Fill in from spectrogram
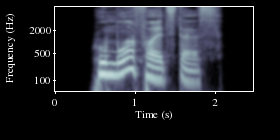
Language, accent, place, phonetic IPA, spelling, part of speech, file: German, Germany, Berlin, [huˈmoːɐ̯ˌfɔlstəs], humorvollstes, adjective, De-humorvollstes.ogg
- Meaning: strong/mixed nominative/accusative neuter singular superlative degree of humorvoll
